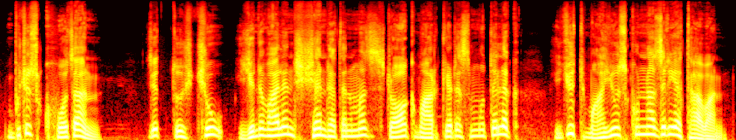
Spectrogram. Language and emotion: Kashmiri, surprised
